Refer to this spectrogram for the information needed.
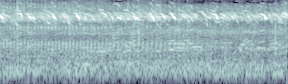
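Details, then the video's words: Baby chicks calling in a busy chorus of piercing, rapidly repeated peeps that pulse in loud bursts about every quarter second, with a faint low rumble behind. "Baby Chicks Chirping sound"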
